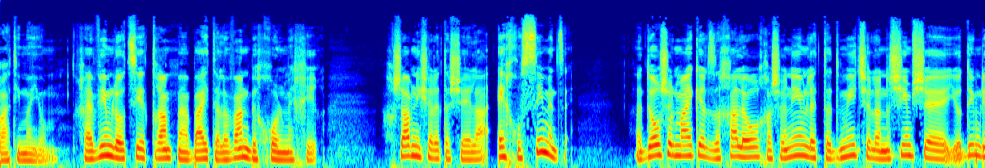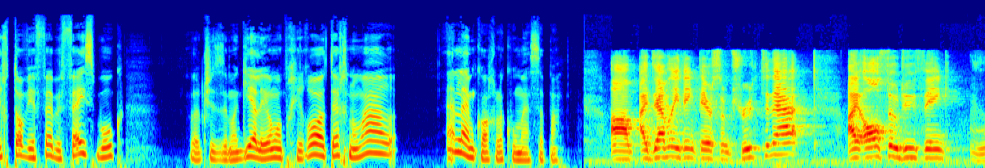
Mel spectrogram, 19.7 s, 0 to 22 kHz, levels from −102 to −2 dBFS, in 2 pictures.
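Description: A speech recording with one fault, a loud pop. At 9.75 s two sharp pops land in quick succession, ending by 9.91 s. They peak a little above the speech, which continues underneath. The likely cause is a sudden voltage pulse, such as a plug, switch or static discharge.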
